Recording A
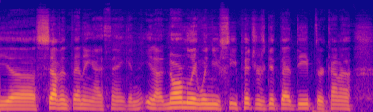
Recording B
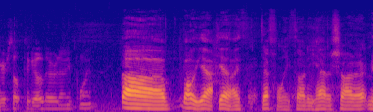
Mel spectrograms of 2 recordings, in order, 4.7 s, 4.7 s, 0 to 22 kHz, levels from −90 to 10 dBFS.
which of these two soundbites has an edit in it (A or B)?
B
